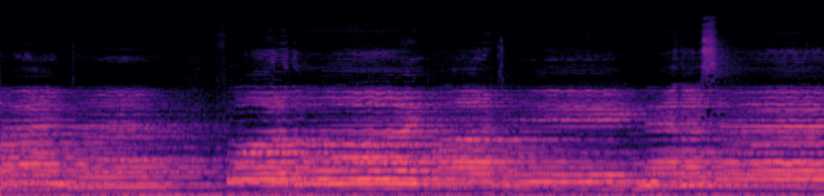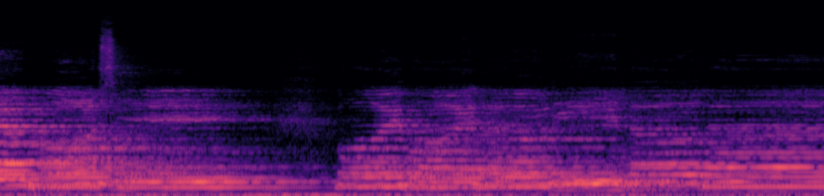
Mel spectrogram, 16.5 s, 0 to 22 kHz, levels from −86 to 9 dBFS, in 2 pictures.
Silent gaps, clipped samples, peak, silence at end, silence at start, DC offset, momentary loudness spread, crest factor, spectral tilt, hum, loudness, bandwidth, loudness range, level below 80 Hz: none; under 0.1%; -12 dBFS; 0 s; 0 s; under 0.1%; 10 LU; 16 dB; -6.5 dB/octave; none; -28 LUFS; 13 kHz; 7 LU; -46 dBFS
